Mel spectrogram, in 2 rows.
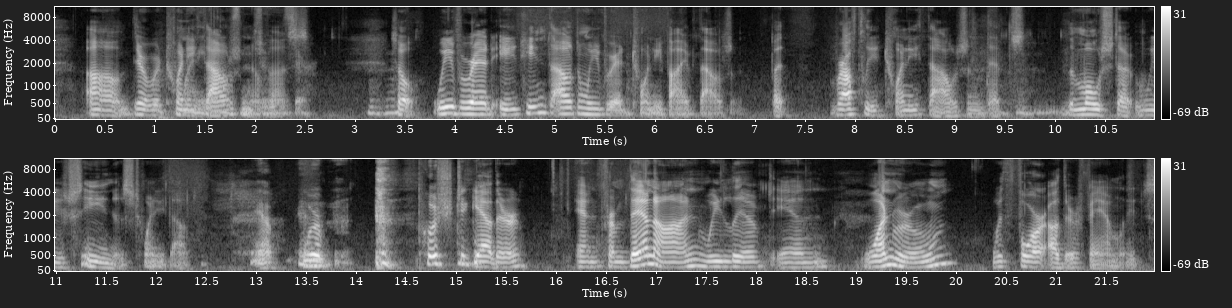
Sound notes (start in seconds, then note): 13.3 clears throat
